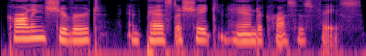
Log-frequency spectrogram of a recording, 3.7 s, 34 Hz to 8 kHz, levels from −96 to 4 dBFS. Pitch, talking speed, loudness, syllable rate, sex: 160 Hz, 165 wpm, -22 LUFS, 4.8 syllables/s, female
